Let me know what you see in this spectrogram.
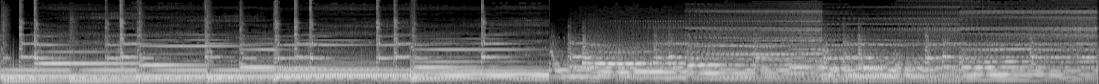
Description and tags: Trap Melody
lil yachty, migos, lil uzi type samples
Comment your finished beats with a link to it.
Hip, hop, Instrumental, Lo-Fi, Rap, Sample, Trap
